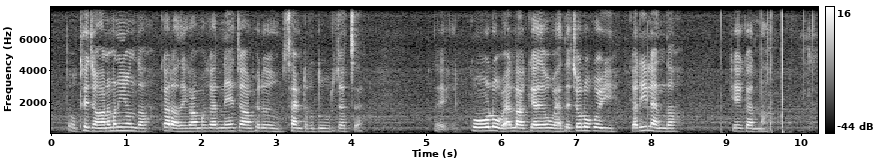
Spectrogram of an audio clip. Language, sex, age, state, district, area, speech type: Dogri, female, 30-45, Jammu and Kashmir, Samba, rural, spontaneous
